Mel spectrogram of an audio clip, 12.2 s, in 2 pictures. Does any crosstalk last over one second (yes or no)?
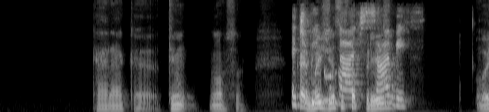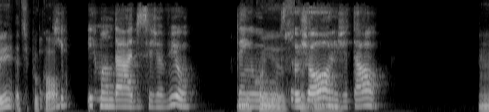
yes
